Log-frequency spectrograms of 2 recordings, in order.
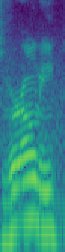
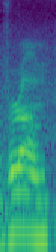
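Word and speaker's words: Varone: And I'm saying it right this time, Veroni. I thought everyone was saying it wrong, and it turns out it's Veroni, not Verone.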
